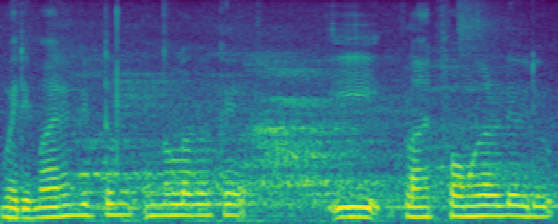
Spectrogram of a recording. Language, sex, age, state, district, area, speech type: Malayalam, male, 18-30, Kerala, Idukki, rural, spontaneous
